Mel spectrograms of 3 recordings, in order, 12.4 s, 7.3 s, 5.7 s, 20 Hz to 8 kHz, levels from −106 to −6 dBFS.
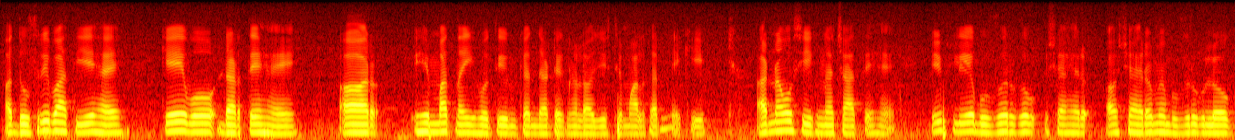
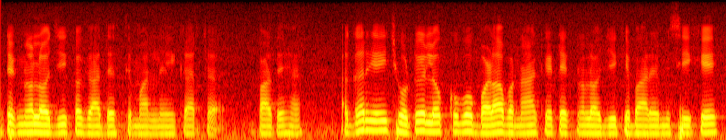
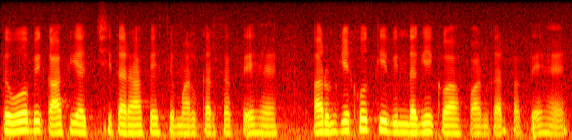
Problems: constant background noise, low volume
